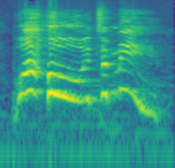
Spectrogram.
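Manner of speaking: very high, loud cheerful Mario; cute Mario voice. Retold or imitated. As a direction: squeal it like cartoon Mario. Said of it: "Not, not, not the cute".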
